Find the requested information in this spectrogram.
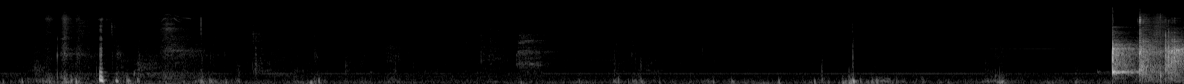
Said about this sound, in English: Okay, and why the glass? I'm going to break that concrete slab with that glass without breaking the glass.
